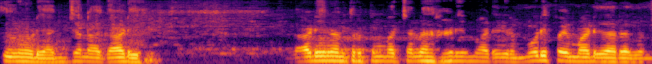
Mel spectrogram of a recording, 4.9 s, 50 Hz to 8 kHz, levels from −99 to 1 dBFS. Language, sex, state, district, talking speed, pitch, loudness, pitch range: Kannada, male, Karnataka, Dharwad, 135 wpm, 150 Hz, -15 LUFS, 135-155 Hz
